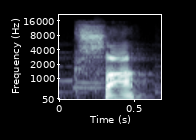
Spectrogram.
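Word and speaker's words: 草: We have mentioned before the term for grass, ksa. Also, this is a very game because of the grass type moves. Ksa, accent on the last mora. The first one is the U is barely heard if at also.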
